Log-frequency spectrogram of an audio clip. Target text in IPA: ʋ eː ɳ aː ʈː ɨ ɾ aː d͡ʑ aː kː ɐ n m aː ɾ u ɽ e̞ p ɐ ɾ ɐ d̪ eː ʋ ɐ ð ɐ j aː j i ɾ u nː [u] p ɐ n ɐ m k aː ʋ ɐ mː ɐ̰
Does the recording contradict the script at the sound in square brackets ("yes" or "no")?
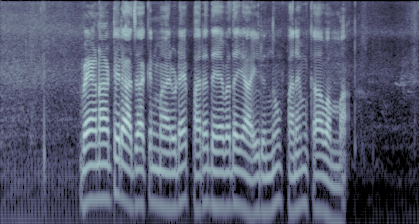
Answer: no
